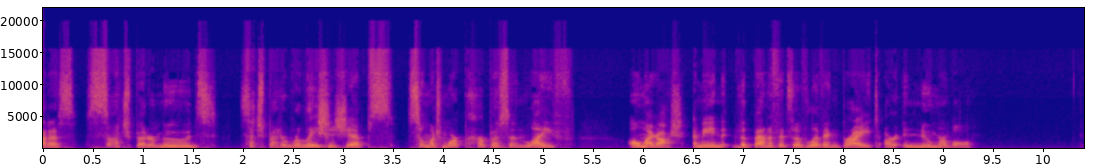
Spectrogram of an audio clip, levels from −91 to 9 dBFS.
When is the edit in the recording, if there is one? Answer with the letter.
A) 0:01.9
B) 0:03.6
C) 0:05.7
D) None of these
A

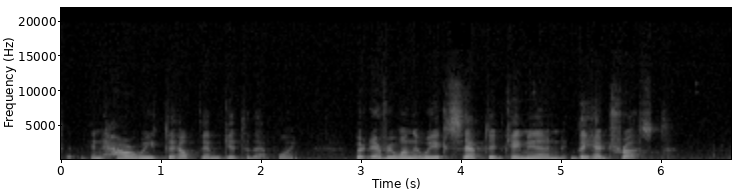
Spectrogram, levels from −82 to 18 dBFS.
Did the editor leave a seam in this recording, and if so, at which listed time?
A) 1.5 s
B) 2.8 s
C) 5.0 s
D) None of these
C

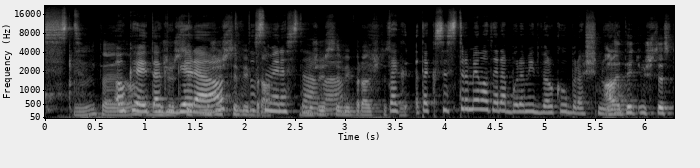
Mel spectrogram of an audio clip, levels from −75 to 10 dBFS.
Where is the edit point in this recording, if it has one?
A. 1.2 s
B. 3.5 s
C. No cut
B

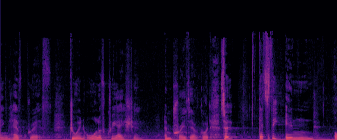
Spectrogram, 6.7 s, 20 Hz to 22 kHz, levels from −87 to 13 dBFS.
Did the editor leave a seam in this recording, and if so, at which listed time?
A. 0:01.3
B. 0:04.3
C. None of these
C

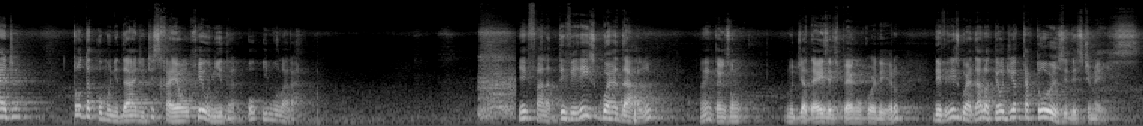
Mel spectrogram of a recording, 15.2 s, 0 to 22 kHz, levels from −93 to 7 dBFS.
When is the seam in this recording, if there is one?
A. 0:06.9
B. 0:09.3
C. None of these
A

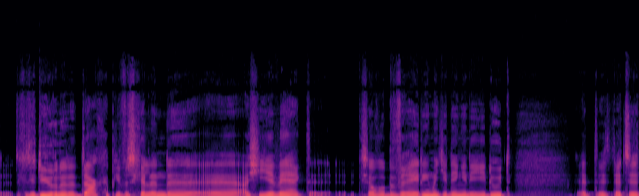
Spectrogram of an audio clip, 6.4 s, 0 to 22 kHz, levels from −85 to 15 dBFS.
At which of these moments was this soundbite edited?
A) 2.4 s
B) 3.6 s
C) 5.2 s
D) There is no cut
B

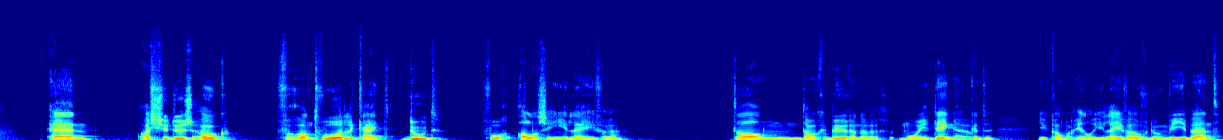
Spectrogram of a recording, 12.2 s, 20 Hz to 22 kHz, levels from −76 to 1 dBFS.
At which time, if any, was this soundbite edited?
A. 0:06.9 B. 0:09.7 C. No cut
B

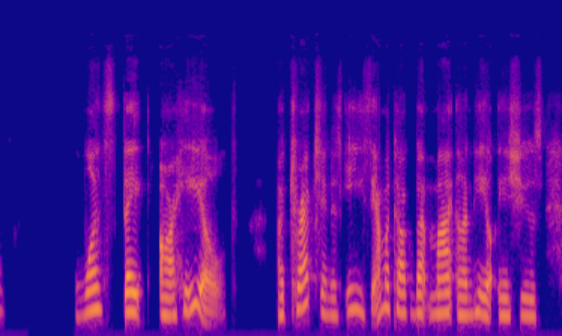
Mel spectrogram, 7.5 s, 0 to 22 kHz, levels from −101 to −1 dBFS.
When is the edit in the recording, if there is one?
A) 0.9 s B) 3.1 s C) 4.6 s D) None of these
C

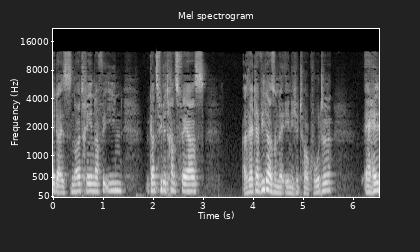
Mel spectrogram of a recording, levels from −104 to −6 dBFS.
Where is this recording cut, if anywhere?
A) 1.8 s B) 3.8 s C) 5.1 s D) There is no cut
B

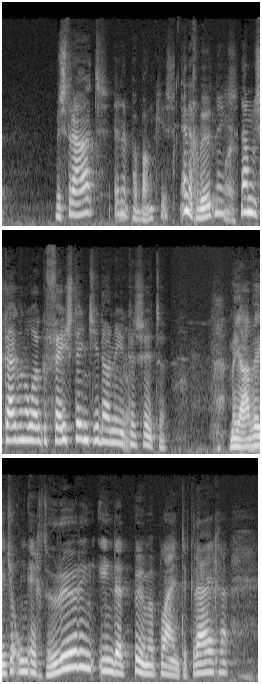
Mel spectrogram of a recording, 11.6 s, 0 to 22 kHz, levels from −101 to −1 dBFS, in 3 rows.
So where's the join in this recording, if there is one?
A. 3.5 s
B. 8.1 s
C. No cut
B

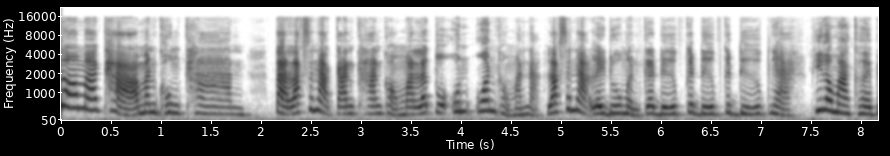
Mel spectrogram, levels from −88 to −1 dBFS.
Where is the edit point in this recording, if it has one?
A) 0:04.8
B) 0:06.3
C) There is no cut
A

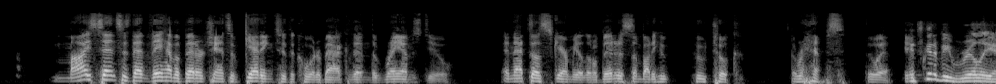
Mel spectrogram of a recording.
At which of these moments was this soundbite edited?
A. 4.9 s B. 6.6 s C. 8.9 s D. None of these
C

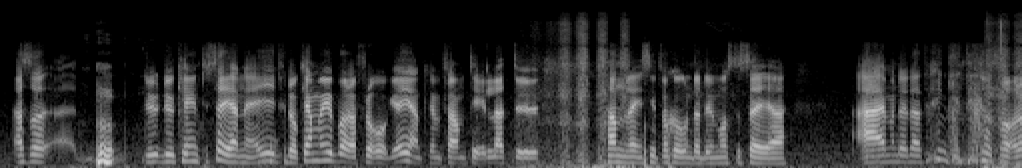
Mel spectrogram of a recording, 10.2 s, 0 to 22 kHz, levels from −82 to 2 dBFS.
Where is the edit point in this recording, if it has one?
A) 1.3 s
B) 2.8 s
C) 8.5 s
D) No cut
B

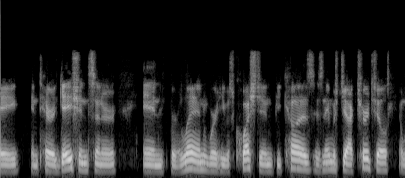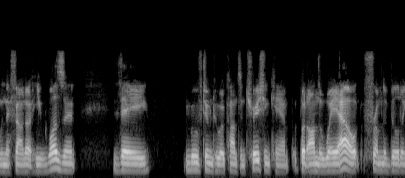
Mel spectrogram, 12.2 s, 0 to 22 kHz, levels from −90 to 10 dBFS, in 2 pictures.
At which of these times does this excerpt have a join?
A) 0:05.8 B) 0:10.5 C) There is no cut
A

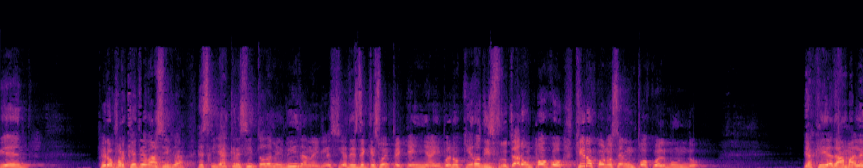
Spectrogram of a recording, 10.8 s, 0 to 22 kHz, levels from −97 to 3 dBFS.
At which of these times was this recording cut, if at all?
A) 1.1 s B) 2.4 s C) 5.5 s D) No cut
A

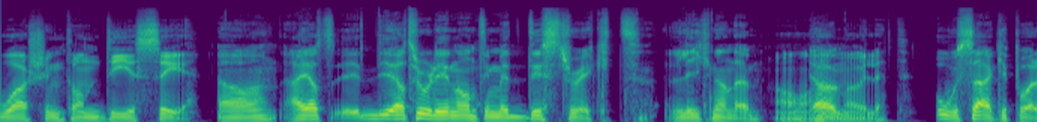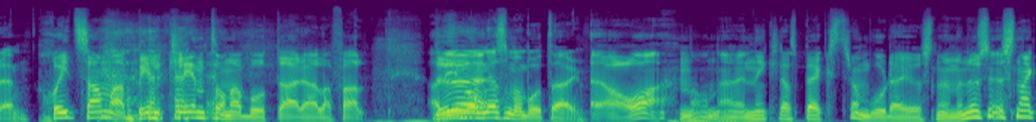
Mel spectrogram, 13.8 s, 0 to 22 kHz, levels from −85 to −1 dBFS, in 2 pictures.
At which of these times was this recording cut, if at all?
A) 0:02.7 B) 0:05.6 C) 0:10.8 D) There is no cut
D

